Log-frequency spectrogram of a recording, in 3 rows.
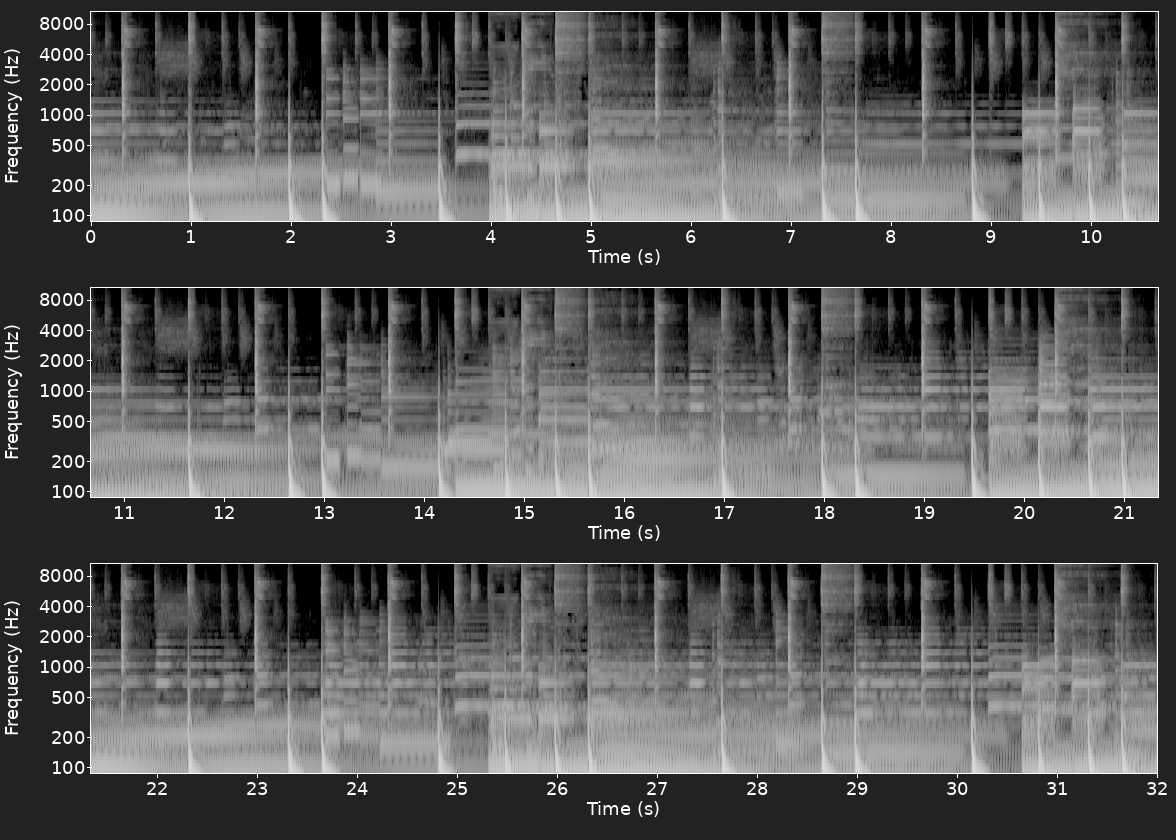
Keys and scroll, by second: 0.2 scroll down 19, 1.6 ctrl+t, 2.8 v, 5.1 w, 7.5 v, 19.3 ctrl+alt+f, 20.1-21.0 typing, 22.9 0, 24.2 ctrl+z, 28.6-31.3 typing.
